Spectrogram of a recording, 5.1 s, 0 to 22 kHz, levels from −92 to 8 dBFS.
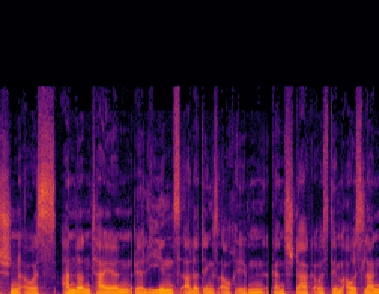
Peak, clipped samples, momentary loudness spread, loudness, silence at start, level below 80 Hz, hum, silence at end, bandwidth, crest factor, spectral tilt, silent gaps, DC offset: -4 dBFS; under 0.1%; 7 LU; -19 LUFS; 0 s; -50 dBFS; none; 0 s; 15.5 kHz; 16 dB; -6 dB/octave; none; under 0.1%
